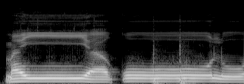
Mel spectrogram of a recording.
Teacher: panjangnya dua harakat atau kira-kira dua ketukan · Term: Mad Thobi'i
